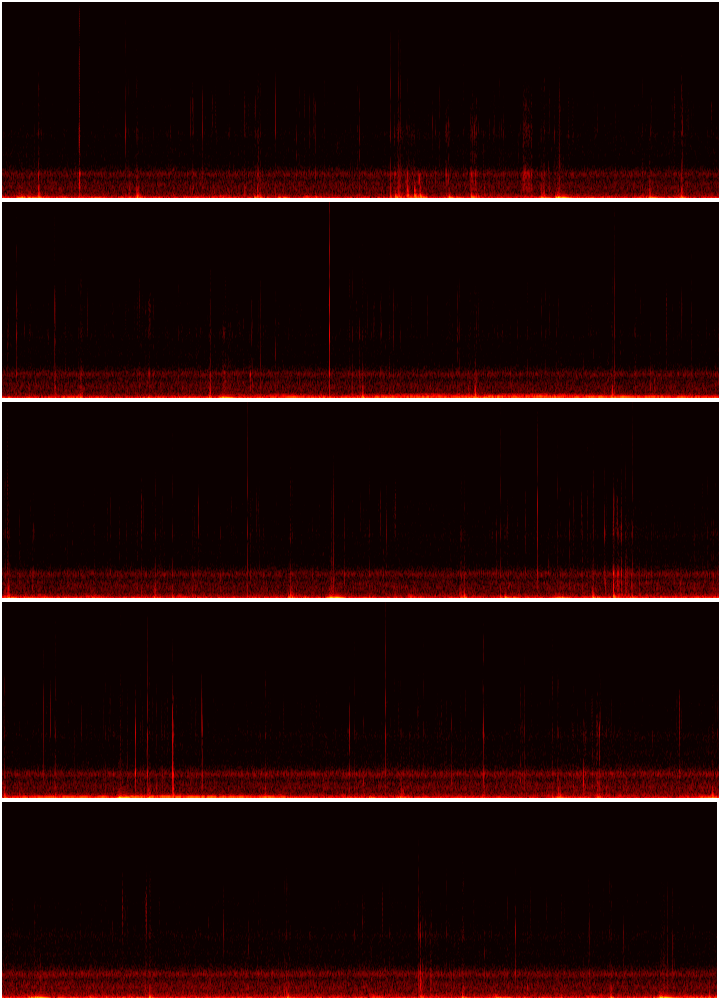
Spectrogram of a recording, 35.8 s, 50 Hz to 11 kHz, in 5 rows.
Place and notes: contact mics on a sheet of tiny ice left after flood on a frass
27 February 2019, ~16:00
